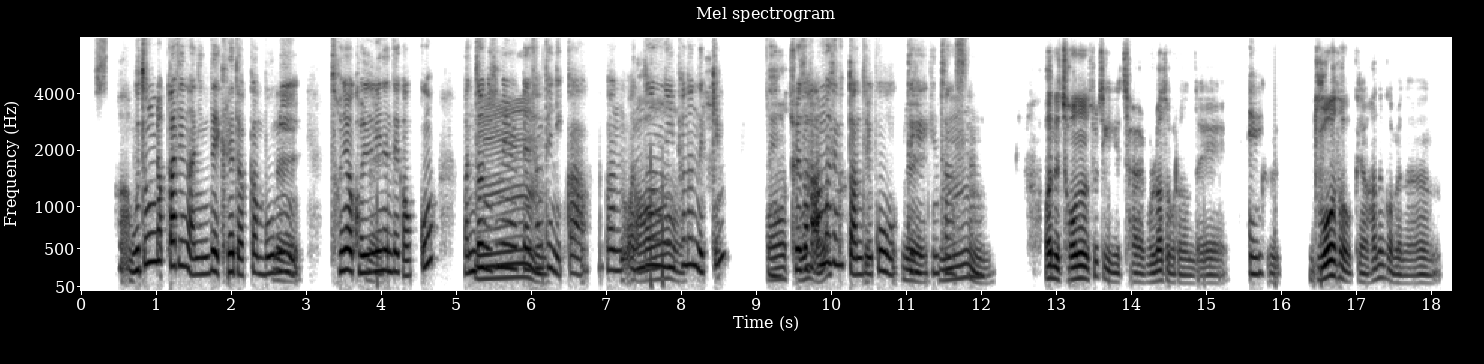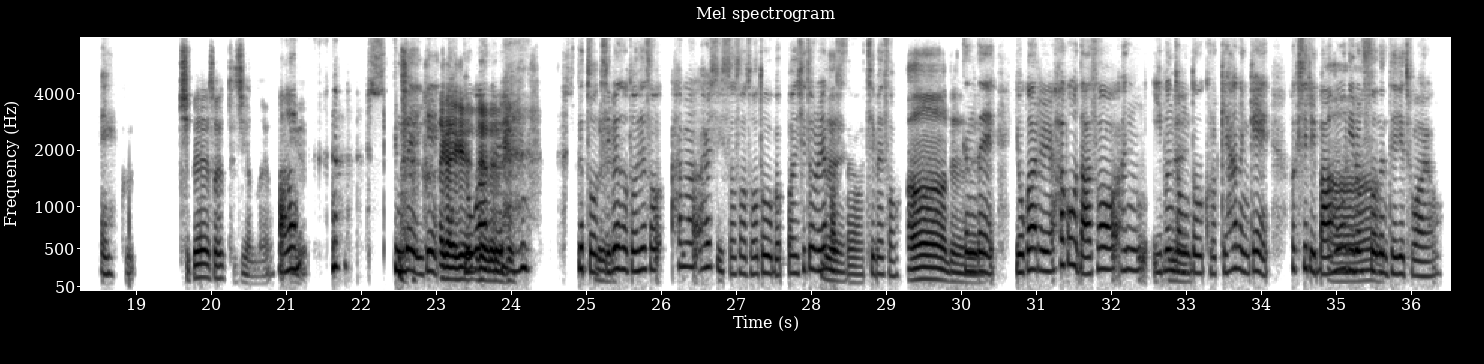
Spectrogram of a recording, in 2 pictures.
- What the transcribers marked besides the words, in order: other background noise; tapping; giggle; laughing while speaking: "요가를"; laugh; laughing while speaking: "네네네"
- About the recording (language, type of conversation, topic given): Korean, unstructured, 운동을 하면서 가장 행복했던 기억이 있나요?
